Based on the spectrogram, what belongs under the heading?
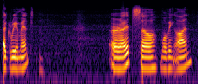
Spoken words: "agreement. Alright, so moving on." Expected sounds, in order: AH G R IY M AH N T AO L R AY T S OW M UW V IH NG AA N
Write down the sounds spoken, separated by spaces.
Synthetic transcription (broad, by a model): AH G R IY M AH N T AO R AY T S OW M UW V IH NG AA N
